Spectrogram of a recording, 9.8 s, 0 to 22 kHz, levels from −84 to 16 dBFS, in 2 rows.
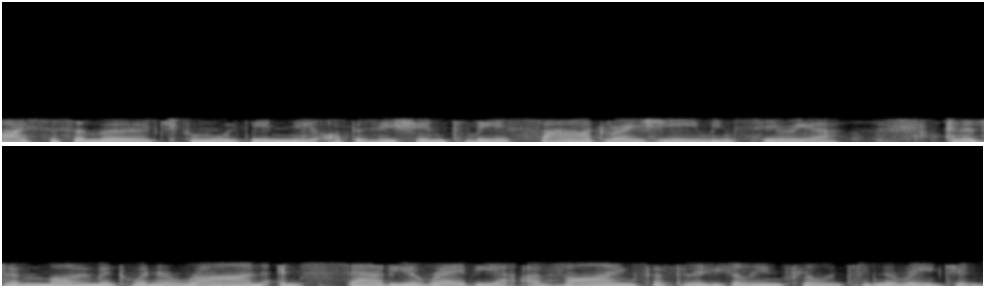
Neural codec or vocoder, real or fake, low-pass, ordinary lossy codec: codec, 16 kHz, 2 kbps, FreqCodec, larger model; fake; 3.6 kHz; MP3, 32 kbps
